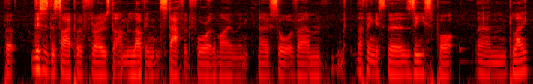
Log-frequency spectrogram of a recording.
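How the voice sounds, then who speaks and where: A young man with a slightly croaky voice, casually commentating his own football video game match, rambling with ums and restarts. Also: lowish voice, level tone, normal speed, a little mellow. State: a bit croaky. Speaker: gaming channel host.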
